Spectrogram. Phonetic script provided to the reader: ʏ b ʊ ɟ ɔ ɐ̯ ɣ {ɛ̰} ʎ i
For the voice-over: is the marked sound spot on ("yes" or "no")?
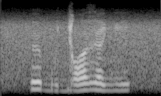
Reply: no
